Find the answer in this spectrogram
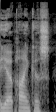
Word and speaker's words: Jupp Heynckes: the back of winning the Champions League under Jupp Heynckes. That was a good pronunciation, Eden.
